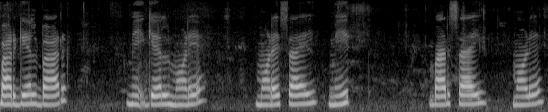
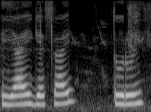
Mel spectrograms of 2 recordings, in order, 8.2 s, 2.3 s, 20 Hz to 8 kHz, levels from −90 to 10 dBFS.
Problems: background sounds at intervals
